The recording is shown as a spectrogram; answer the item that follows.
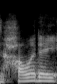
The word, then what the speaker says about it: Holladay: Yes, it is Holiday, H-O-L-L-A-D-A-Y. – Holiday. It's like Holla Back Girl, but with Holiday.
